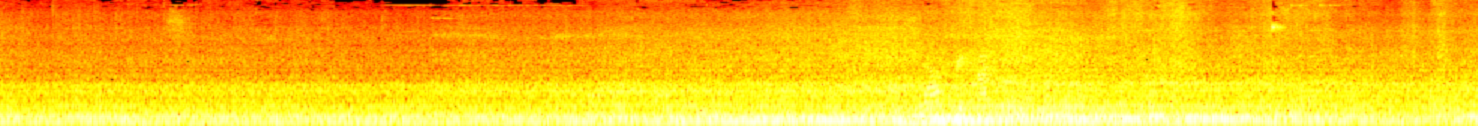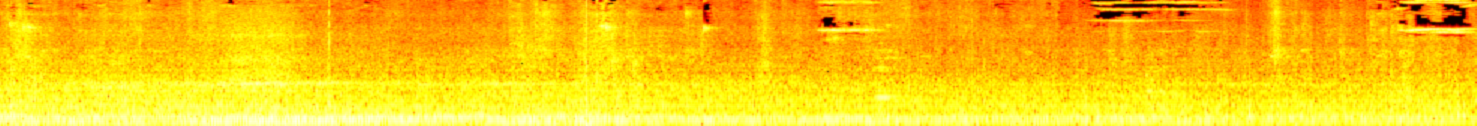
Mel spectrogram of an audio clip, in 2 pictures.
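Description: A bus engine idles with a low, steady rumble that swells now and then.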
